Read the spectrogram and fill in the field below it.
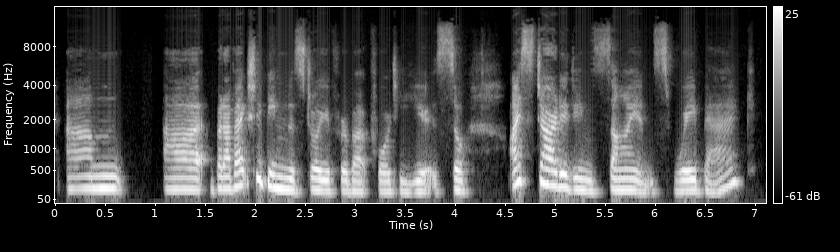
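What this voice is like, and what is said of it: Noticeable non-Australian accent. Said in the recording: “you probably picked the accent straight away”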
